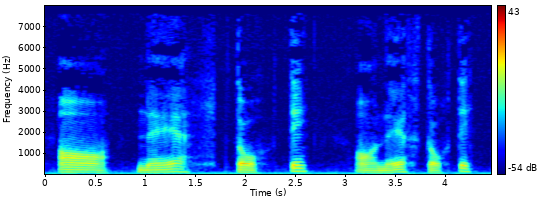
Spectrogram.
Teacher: When you drop the vowel sounds in the Turkey language, right before the consonant, there's kind of like an aspiration or like an H sound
